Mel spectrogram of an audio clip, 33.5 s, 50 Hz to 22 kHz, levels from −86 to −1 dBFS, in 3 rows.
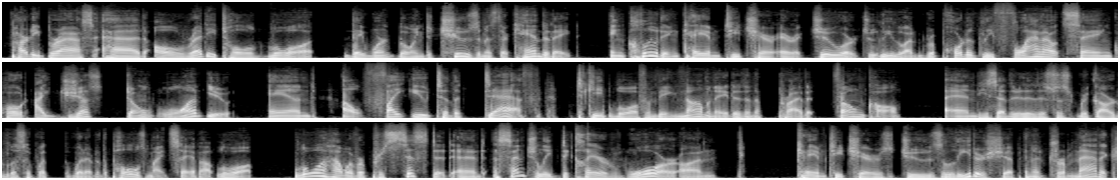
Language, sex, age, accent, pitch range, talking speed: English, male, 50-69, American, 80-120 Hz, 145 wpm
